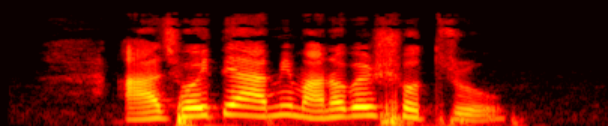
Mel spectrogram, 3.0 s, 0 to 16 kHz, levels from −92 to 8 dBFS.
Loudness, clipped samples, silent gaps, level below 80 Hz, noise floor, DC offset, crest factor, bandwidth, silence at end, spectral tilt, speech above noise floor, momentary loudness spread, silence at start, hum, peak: -24 LUFS; under 0.1%; none; -48 dBFS; -59 dBFS; under 0.1%; 16 dB; 10.5 kHz; 0.55 s; -5.5 dB/octave; 35 dB; 13 LU; 0.6 s; none; -10 dBFS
